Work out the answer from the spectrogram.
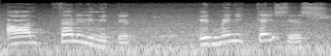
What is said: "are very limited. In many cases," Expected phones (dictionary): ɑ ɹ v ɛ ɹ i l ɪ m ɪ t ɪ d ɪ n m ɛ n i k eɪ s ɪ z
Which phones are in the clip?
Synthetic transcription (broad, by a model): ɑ ɹ f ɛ l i l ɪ m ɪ t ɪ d ɪ n m ɛ n i k eɪ s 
